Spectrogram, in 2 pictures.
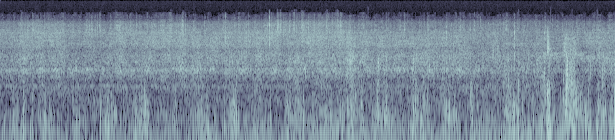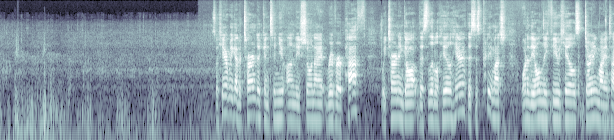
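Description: Bicycle tyres roll steadily on a paved path.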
